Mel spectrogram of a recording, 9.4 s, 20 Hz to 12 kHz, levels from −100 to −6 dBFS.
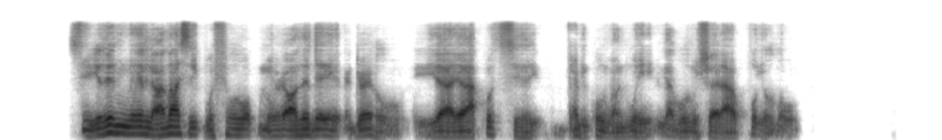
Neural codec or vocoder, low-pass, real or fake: codec, 16 kHz, 0.5 kbps, FreqCodec, larger model; 7.2 kHz; fake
